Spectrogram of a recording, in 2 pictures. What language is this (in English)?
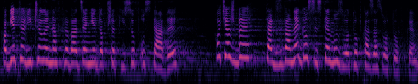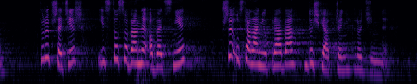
Polish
